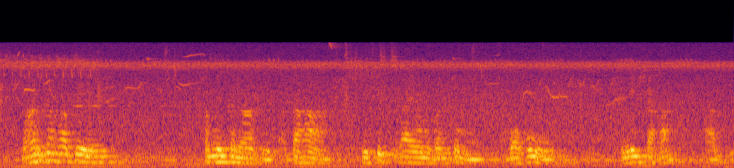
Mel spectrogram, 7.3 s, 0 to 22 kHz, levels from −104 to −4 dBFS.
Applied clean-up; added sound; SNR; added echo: none; Cricket; 14 dB; reverberation time 0.3 s.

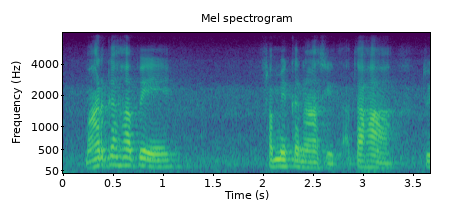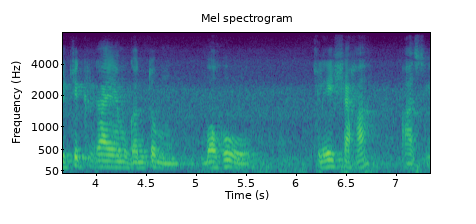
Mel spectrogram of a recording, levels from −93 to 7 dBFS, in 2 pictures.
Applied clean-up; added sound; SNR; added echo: none; none; none; none.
